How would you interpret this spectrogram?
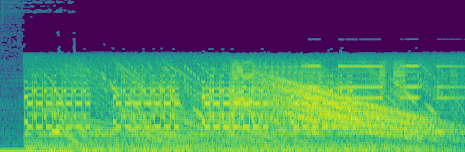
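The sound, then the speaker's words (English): Busy electronic computer game beeps: rapid synthetic chirps and bleeps mixed with falling zap-like sweeps, layered densely and playing continuously at a fairly loud level, with no voices. “Play computer games.”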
